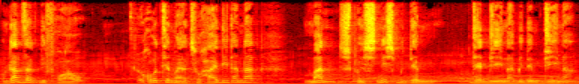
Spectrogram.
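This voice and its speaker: A non-native man informally retelling a story in halting phrases, acting out the dialogue as he goes. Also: mid-range voice, expressive. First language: not German. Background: music.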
